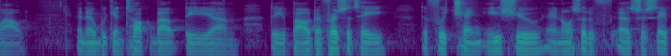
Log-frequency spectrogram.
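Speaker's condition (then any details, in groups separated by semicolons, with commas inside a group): No condition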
